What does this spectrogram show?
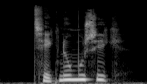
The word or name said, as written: technomusik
